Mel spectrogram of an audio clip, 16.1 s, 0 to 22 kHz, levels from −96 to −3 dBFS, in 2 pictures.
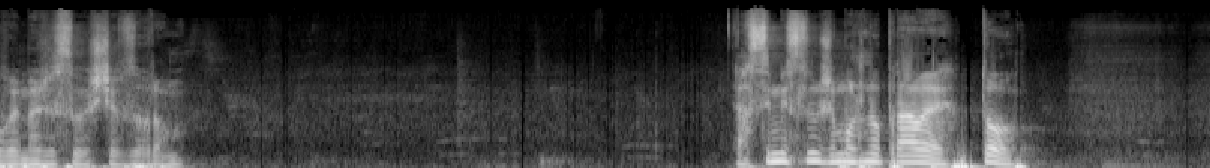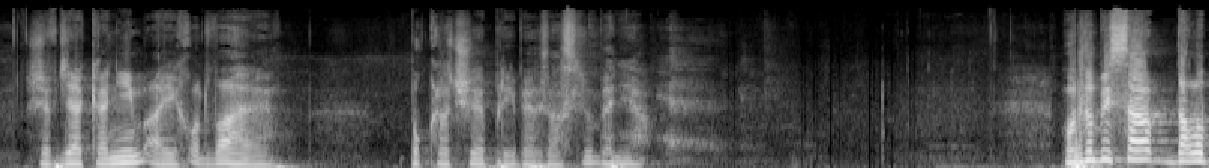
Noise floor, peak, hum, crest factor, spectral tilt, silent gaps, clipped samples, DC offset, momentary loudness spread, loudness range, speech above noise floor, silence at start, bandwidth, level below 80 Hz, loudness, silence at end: -63 dBFS; -2 dBFS; none; 20 dB; -4.5 dB/octave; none; under 0.1%; under 0.1%; 18 LU; 12 LU; 44 dB; 0 s; 17.5 kHz; -30 dBFS; -20 LUFS; 0 s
